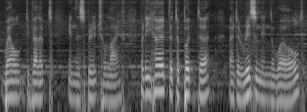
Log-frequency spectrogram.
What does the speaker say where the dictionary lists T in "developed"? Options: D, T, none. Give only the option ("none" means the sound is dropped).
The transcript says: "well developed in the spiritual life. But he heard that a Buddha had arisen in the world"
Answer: T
